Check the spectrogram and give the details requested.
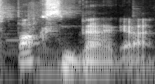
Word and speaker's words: Boxenberger: So, and yeah, to answer your question, it's Boxenberger. Yeah, there you go. Mr. Boomstick himself. Yeah, I blame him. He kind of pronounced it always like a box a bear.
